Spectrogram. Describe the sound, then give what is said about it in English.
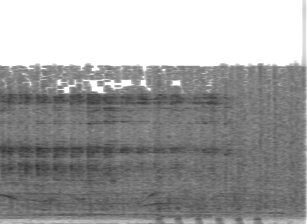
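A crowd applauds a musician introduced before a song, with a steady, dense wash of clapping and cheering, while a few tonal notes rise briefly over it toward the end. “This is a new twist on a very old song with my ex-husband actually singing, so I'd like to give a round of applause for”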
